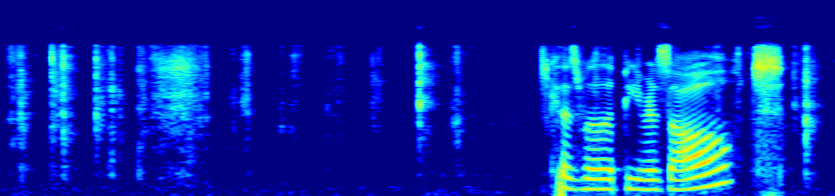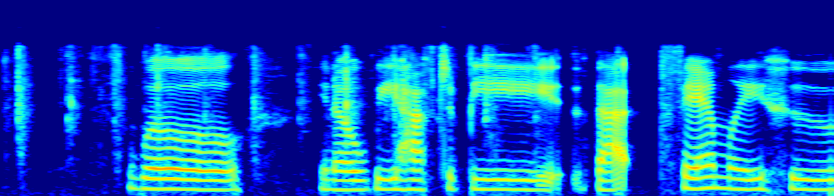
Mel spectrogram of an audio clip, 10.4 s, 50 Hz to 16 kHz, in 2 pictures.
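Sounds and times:
tarot cards being pulled and shuffled: 0.0s - 3.2s, 3.9s - 8.9s
speech: 3.5s - 5.0s, 6.0s - 10.4s.

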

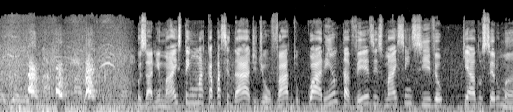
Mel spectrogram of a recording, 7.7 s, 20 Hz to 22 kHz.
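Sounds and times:
speech: 0.2s - 1.4s, 2.1s - 7.7s
search-and-rescue sniffer dog barking: 0.4s - 1.6s.

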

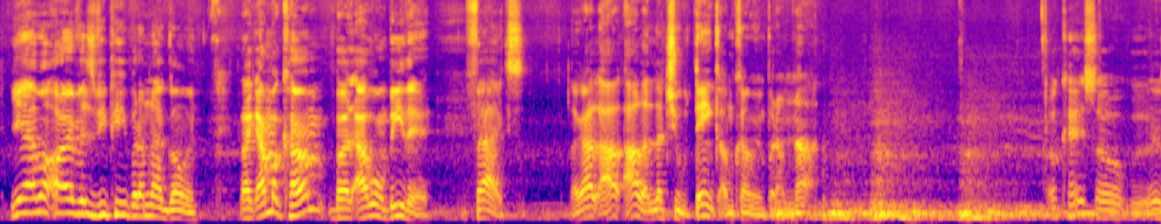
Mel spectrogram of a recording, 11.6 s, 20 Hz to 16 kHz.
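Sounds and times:
speech: 0.1s - 8.6s, 10.5s - 11.6s
motorcycle engine rumbling and revving: 7.7s - 11.6s.

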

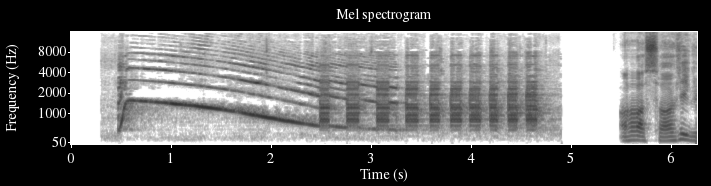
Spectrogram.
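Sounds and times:
police siren wailing and yelping: 0.4s - 4.9s
speech: 5.5s - 6.2s.

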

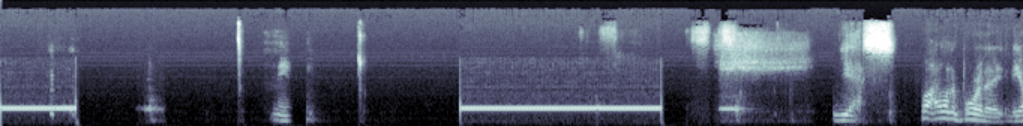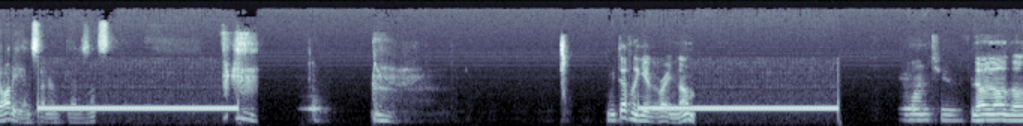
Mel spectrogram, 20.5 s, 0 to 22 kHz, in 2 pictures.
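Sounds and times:
outgoing call ringback tone during a radio show: 0.0s - 0.8s, 4.6s - 6.6s, 10.6s - 12.6s, 16.6s - 18.6s
speech: 2.7s - 3.2s, 8.4s - 11.4s, 16.4s - 17.2s, 19.5s - 20.4s.

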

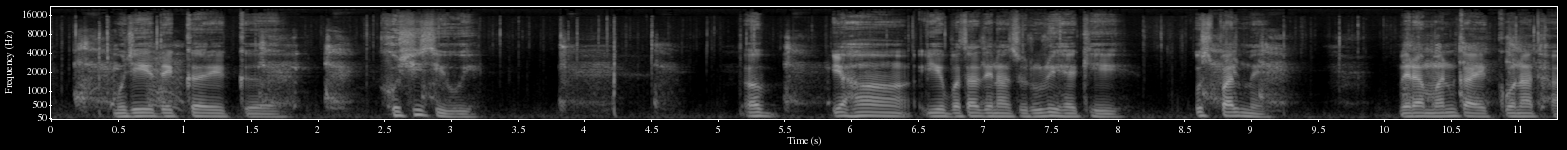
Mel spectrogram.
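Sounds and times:
woman coughing from smoke: 0.2s - 2.3s, 5.5s - 5.8s, 8.6s - 9.3s
speech: 0.5s - 1.9s, 2.6s - 3.3s, 5.2s - 9.3s, 10.1s - 11.2s.

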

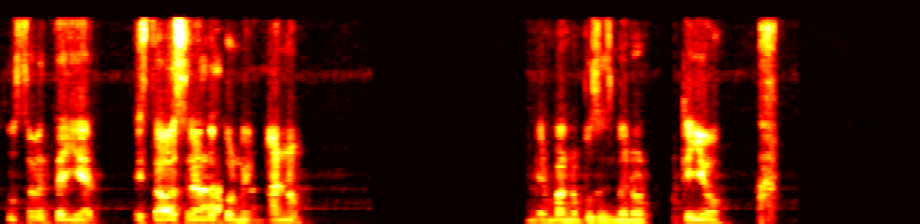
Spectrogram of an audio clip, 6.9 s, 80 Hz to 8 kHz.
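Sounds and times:
faint noise: 0.0s - 6.8s
speech: 0.1s - 2.4s, 4.0s - 5.8s
person sneezing: 5.7s - 6.0s.

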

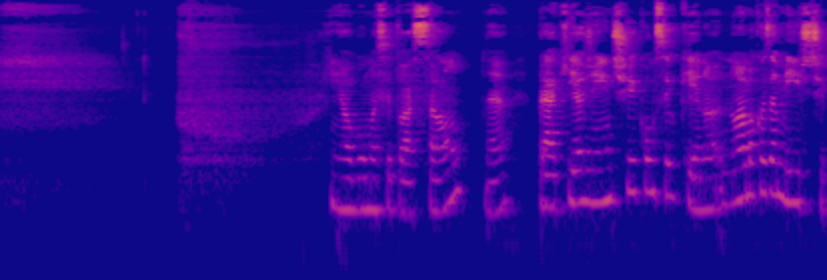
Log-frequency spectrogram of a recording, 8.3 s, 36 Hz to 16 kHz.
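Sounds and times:
slow deep diaphragmatic breath: 0.0s - 3.3s
speech: 3.3s - 8.2s.

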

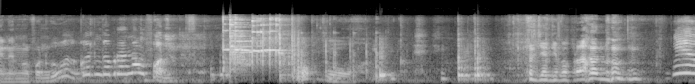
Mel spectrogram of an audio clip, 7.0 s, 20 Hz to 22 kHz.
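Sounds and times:
speech: 0.0s - 6.9s
glass clinking as a cat handles it: 2.2s - 3.0s.

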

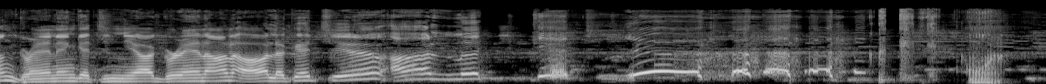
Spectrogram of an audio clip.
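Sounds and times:
speech: 0.0s - 8.9s, 9.7s - 10.1s
strained throaty vocal noises: 1.7s - 10.4s
laughter: 5.3s - 9.7s
harsh rasping coughing fit: 7.8s - 10.0s.

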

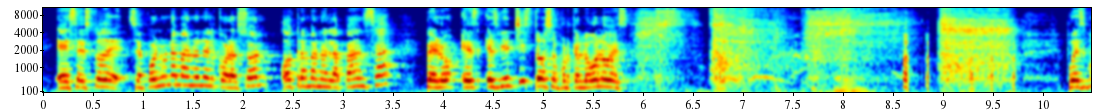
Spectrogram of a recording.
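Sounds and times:
speech: 0.2s - 6.9s, 10.2s - 10.4s
person imitating a child's deep breathing-exercise exhales: 5.9s - 10.0s
laughter: 7.2s - 9.8s.

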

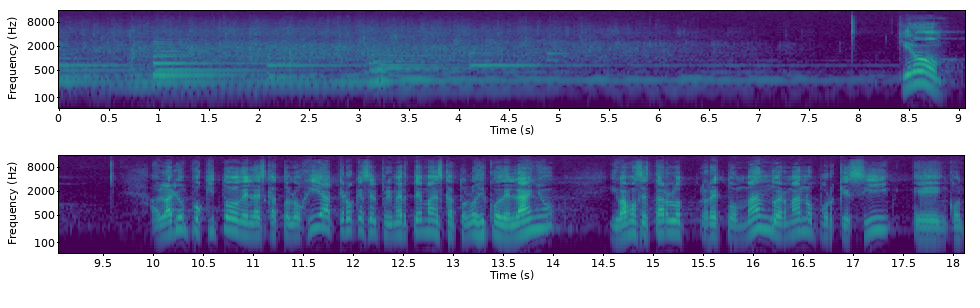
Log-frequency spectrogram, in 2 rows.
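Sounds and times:
church audience clapping during a service: 0.0s - 8.0s
sustained keyboard chords: 0.0s - 8.9s
speech: 8.4s - 8.9s, 10.0s - 18.1s.

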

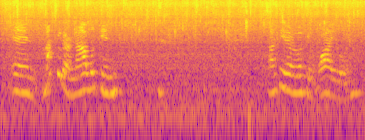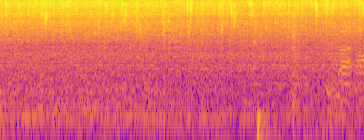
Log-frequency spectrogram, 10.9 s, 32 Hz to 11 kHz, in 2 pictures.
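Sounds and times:
running water rinsing exfoliating gloves: 0.0s - 10.9s
speech: 0.2s - 2.6s, 4.0s - 5.5s.

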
